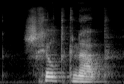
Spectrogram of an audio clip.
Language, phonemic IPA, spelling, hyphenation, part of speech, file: Dutch, /ˈsxɪltknaːp/, schildknaap, schild‧knaap, noun, Nl-schildknaap.ogg
- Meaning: 1. squire, a knight's attendant and/or apprentice 2. acolyte, sidekick, helper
